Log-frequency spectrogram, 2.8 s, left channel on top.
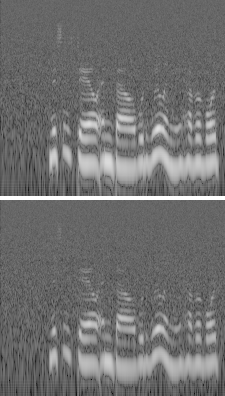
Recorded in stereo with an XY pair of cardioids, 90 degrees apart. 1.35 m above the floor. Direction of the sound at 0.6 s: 45° left.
